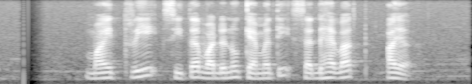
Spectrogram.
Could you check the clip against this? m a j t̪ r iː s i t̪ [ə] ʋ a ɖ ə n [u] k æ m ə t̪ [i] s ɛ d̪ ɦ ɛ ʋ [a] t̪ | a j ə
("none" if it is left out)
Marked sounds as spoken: ə, u, i, a

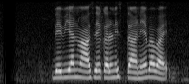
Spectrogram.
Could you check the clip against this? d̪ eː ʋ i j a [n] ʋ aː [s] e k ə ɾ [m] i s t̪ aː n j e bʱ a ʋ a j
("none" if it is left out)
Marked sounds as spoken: n, s, ɳ

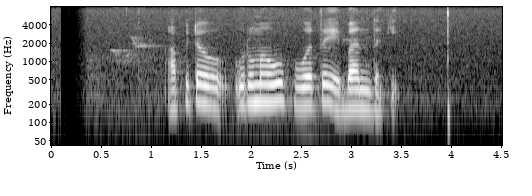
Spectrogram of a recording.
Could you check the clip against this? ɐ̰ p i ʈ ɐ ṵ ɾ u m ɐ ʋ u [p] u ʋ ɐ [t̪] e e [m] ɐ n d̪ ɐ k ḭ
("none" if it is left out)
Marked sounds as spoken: p, t̪, b

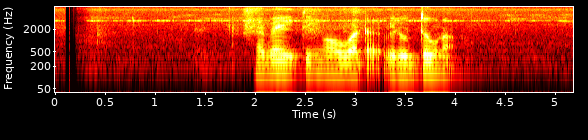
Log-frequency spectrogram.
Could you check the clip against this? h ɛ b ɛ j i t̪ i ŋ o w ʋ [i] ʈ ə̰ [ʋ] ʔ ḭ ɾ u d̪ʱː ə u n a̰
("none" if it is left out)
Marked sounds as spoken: a, ʋ

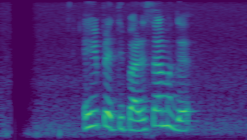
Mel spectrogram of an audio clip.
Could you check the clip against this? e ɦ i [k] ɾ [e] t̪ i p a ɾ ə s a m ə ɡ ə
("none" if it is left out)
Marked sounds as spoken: p, e

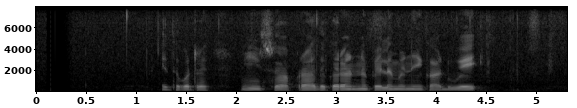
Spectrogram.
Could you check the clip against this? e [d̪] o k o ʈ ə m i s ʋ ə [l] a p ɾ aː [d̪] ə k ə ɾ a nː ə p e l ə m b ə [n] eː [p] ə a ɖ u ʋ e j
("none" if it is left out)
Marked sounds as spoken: t̪, none, d̪, n, k

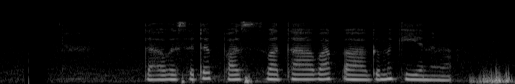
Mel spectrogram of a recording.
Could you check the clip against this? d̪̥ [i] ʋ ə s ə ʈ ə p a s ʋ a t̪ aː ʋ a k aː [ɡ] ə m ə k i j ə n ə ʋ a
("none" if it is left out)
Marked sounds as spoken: a, ɡ

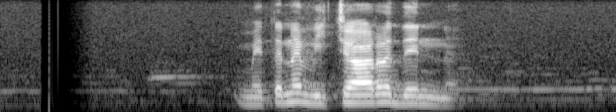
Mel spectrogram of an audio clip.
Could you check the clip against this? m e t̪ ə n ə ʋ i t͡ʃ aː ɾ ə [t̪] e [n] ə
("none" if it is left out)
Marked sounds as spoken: d̪, nː

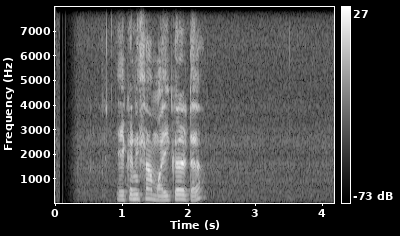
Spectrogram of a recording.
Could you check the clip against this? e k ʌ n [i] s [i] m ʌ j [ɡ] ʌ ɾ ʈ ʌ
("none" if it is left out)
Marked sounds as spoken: i, a, k

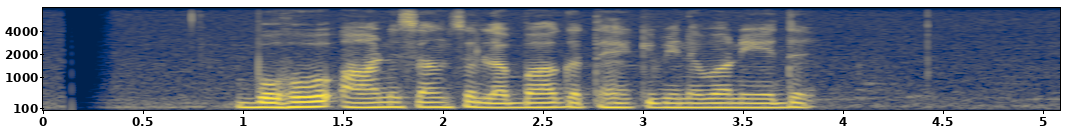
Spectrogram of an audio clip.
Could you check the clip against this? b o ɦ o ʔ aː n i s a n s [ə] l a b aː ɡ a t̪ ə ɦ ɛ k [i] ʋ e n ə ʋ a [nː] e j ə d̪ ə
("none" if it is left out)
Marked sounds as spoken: ə, i, n

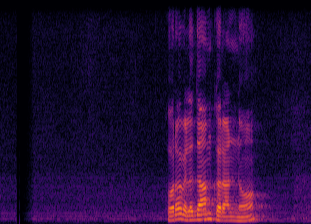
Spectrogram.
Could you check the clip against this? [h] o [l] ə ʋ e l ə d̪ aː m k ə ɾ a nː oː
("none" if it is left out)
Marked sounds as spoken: h, ɾ

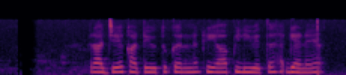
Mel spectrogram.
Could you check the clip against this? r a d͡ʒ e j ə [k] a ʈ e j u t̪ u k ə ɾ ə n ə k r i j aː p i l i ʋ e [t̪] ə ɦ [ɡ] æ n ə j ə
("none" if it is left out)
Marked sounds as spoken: k, t̪, ɡ

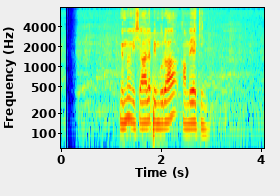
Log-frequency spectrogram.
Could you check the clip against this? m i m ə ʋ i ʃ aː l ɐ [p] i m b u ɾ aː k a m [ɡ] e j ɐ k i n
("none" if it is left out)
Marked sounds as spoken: p, b

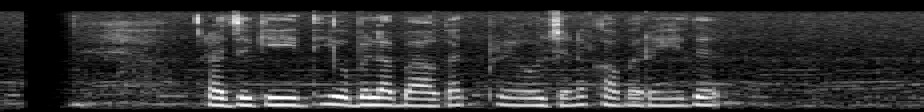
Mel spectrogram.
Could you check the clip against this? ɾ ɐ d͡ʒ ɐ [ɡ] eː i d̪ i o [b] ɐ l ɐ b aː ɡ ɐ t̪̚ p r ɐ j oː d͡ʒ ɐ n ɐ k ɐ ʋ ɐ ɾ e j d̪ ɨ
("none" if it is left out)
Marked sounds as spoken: ɡ, b

